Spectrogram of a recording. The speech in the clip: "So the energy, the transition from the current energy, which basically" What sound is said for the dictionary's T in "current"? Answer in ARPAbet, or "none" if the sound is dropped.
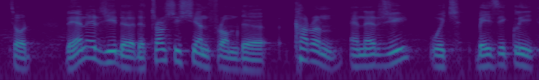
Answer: T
